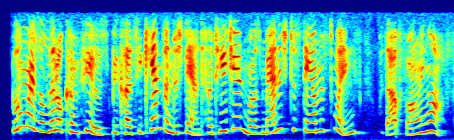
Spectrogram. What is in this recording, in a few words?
Narrator; T.J. Finds a Friend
